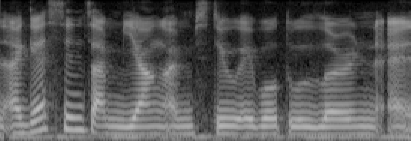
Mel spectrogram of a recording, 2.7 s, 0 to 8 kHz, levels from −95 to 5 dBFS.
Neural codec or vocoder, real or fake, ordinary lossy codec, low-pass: none; real; none; none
